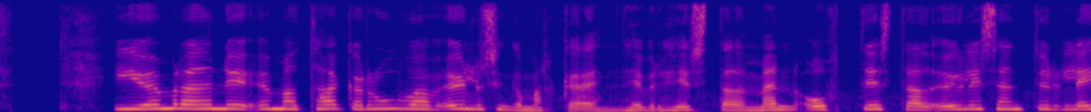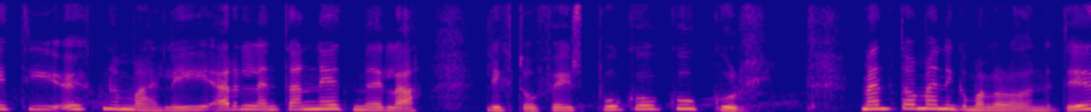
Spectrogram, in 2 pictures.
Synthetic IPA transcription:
iœmɾajðɪnʏʔʏmaðt̪ʰaːkaruːvavœːɥɣlʏɥsiŋkamar̥kaðɪɦɛvʏɾ̥ɦejr̥st̪aðmɛnːʔo̰wht̪ɪst̪aðœːɥɣlisɛnt̪ʏɾleːjt̪ɪiʔœɥhknʏmaːjlɪiɛɾlɛnt̪anɛːt̪mɪðlalixt̪awfeːjspukɔɣkuːkul̥ | mɛn̥t̪awmɛnːiŋkʏmawlaɾaːðanɪːt̪ɪ

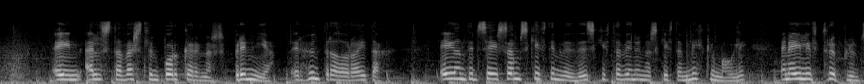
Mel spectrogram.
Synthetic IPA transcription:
eːjnɛlst̪avɛr̥st̪lʏnpɔɾkaɾɪnːaɾ̥pɾɪnjaɛɾ̥ɦʏnt̪ɾaðawɾait̪aːx | eːjɣant̪ɪnseːjɪɾ̥samscɪft̪ɪnvɪðvɪðscɪft̪avɪnːɪnaðscɪft̪amɪhklʏmaːwlɪɛneːjlɪv̥t̪ʰɾʏplʏn

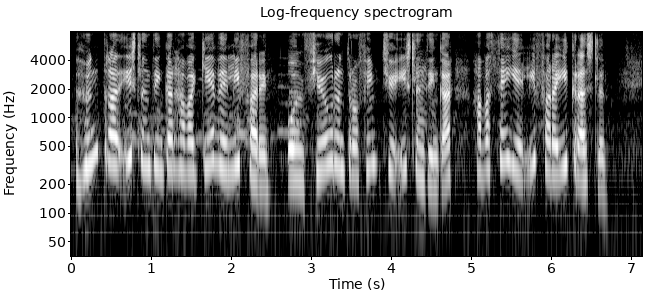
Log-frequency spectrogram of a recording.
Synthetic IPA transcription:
ɦʏnt̪ɾaðist̪lɛnt̪iŋkaɾ̥ɦavacɛːvɪðliːfaɾɪɔɣʏmfjœːɣɾ̥hʏnt̪ɾɔɣfɪm̥t̪ʰjʏʔist̪lɛnt̪iŋkaɾ̥ | havaθeːjɪðliːfːaɾaikɾaðst̪lʏ

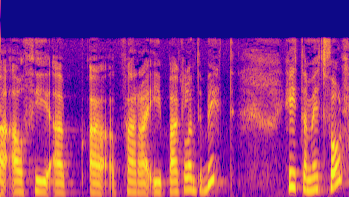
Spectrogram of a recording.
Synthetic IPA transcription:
ʔawθiaðafaːɾaʔipaklant̪ɪmɪht̪hejht̪amɪht̪fowl̥

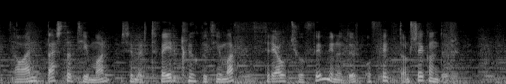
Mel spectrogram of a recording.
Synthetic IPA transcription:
awɛnːpɛst̪at̪ʰiːmansɛmɛɾ̥t̪ʰveːjɾ̥kʰlʏhkʏt̪ʰiːmaɾ̥θɾjaːwt̪ʰyːɔfɪmːiːnunt̪ʏɾɔɣfɪm̥t̪a̰wnsɛːkʏnt̪ʏɾ̥

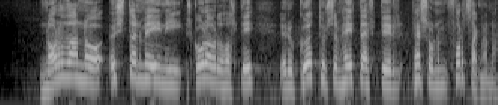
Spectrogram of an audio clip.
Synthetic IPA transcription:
nɔɾðanɔɣœɥst̪anmeːjɪniskoːwlavɔɾðʏɦɔl̥t̪ɪ | ɛɾʏkœːt̪ʏɾ̥sɛmɦeːjt̪aɛft̪ɪɾ̥pʰɛr̥sownʏmfɔɾt̪sakna̰nːa̰

